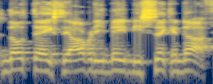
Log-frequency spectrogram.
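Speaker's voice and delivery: ordinary talk, nothing marked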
